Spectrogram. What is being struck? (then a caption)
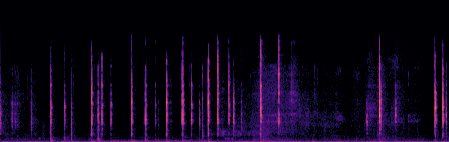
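Plastic hairbrush with chrome-look finish. Long nails tap rapidly on the handle of a small chrome-finish plastic hairbrush held horizontally. The result is a quick, uneven run of sharp, bright, dry clicks that stop instantly without ringing, over a faint low hum.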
